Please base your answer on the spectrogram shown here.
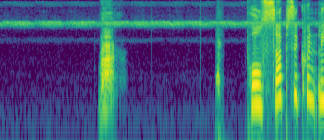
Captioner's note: Paul roaring shortly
